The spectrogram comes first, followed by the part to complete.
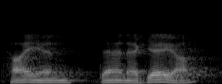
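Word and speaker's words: Thayendanegea: And in the winter of 1775-76, Joseph Brant, whose Mohawk name was Tyen Danagea, I've been told by people I trust that it's spelled TH, but it's meant to be a hard T sound.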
